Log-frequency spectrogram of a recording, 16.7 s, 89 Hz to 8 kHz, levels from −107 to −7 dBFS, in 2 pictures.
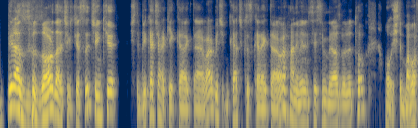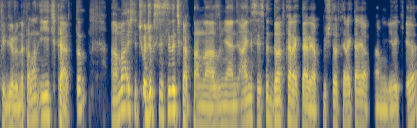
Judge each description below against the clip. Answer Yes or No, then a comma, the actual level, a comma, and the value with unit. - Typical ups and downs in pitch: No, wide, 7.1 semitones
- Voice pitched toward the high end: No, low, 110 Hz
